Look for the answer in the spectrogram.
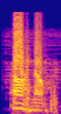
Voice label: meet, west flemish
